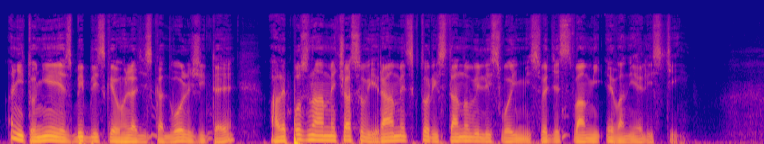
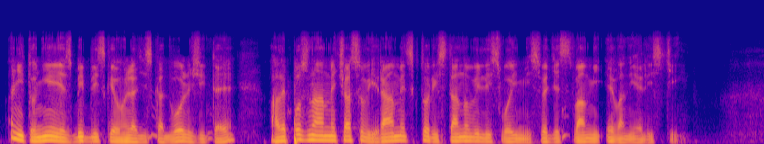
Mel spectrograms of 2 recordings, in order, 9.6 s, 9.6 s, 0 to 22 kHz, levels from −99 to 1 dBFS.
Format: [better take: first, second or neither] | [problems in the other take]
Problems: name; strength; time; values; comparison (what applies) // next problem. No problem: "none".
first | garbled, watery; slightly; nothing above 7.5 kHz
